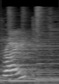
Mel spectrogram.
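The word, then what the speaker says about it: write: In right, W is silent.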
